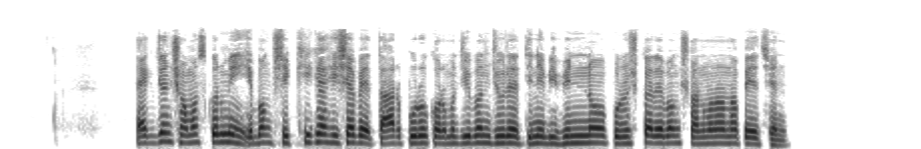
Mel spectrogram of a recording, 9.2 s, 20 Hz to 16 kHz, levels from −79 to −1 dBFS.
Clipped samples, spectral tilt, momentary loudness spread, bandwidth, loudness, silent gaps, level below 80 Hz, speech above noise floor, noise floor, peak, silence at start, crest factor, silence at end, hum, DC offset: under 0.1%; -5.5 dB/octave; 5 LU; 7.8 kHz; -17 LUFS; none; -60 dBFS; 48 dB; -64 dBFS; -4 dBFS; 1.35 s; 14 dB; 1.35 s; none; under 0.1%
